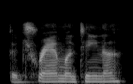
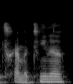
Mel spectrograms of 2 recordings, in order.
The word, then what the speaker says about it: Tramontina: This is the Tramontina, I believe that's how you say it, the Tramontina Bolo style machete.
